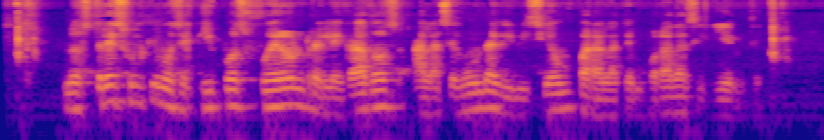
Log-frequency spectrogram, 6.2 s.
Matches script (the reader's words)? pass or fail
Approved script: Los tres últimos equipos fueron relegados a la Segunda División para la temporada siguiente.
pass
